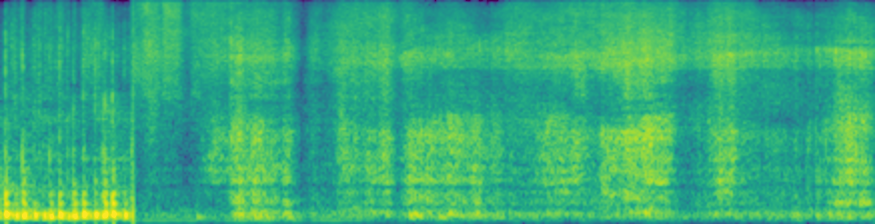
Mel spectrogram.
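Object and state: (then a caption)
Cloth-covered hardcover book. A thick black cloth hardcover book is held upright while fingertips and short nails rub and scratch its cover. The first second is a loud, buzzy low stutter of rapid pulses. It then drops to softer, breathy scratching and rubbing that swells and fades in uneven strokes.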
